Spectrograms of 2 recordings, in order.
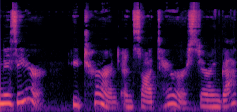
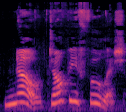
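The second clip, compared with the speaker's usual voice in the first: hammed-up hiss; 7 semitones higher, 8 dB louder than usual. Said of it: "a voice whispered".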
